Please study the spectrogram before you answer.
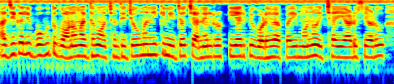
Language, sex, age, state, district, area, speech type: Odia, female, 30-45, Odisha, Malkangiri, urban, spontaneous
